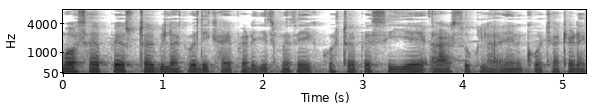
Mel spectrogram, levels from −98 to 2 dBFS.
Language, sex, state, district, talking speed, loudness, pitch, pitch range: Hindi, male, Bihar, Katihar, 230 wpm, -20 LUFS, 105 Hz, 100-105 Hz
